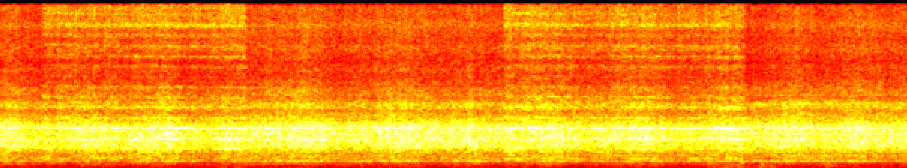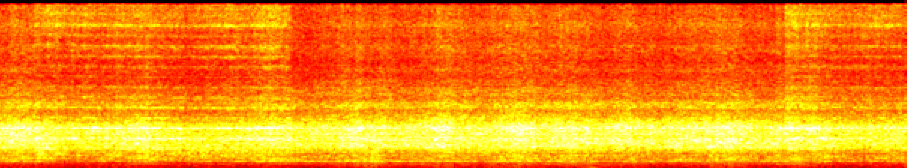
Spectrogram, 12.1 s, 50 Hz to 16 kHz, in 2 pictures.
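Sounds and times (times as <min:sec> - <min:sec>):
band saw cutting wood: 0:00.0 - 0:12.0.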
